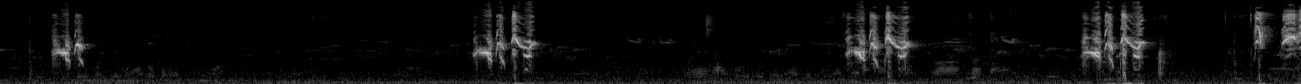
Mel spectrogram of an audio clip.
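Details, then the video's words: Oriental magpie-robin song used as a training lure, described as full of varied borrowed notes: short dense bursts of rich, scratchy, rapidly varied notes, each about half a second long, repeated every three to four seconds with quiet gaps between. "masteran pancingan burung kacer gacor isian bongkar"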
